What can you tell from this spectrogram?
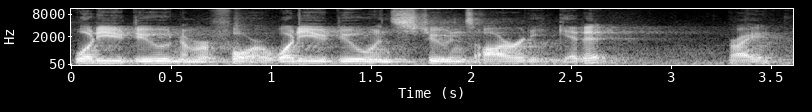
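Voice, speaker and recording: A man with an American accent, fairly low in pitch, talking at a very fast pace amid audible room echo. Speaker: school district administrator presenting test results. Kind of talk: board meeting presentation. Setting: school board meeting. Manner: animated.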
